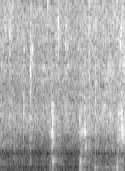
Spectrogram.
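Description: A fork stirs pasta into sauce in quiet, wet, squishing strokes, with a soft clink of the fork partway through and a slightly fuller scrape near the end.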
